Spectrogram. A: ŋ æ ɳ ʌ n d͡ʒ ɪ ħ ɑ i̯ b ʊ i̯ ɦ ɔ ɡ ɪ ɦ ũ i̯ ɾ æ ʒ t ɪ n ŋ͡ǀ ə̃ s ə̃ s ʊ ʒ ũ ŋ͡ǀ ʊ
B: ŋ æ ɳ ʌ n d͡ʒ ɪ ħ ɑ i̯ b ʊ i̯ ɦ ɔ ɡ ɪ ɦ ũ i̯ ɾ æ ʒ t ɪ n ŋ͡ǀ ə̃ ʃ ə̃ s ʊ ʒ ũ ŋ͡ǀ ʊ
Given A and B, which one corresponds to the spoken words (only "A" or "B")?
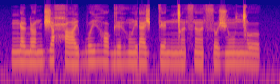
A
